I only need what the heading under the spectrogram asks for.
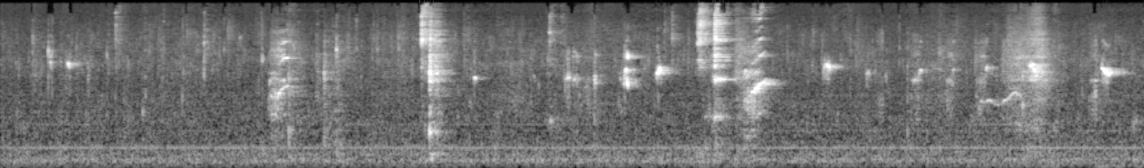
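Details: Seven hand-reared Cockatiel chicks at their second hand-feed give short, high squeaks at an irregular pace, the squeak of a feeding reaction, amid soft handling noises over a faint steady electrical hum.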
